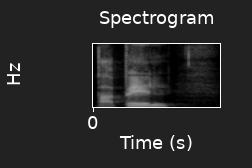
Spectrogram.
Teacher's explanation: Puedes producir los sonidos nuevos como esa P menos explosiva en papel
